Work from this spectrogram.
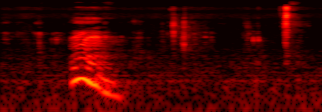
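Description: One crisp bite into a cheese and mushroom omelette, followed by a few faint, soft chewing clicks in a quiet room.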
